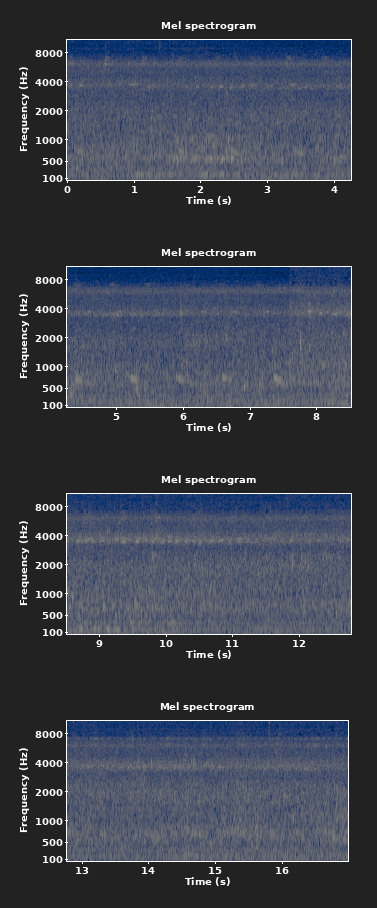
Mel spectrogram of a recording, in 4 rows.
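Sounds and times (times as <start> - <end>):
rainwater running and trickling: 7.6 - 17.0.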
